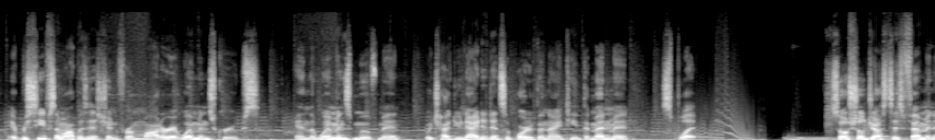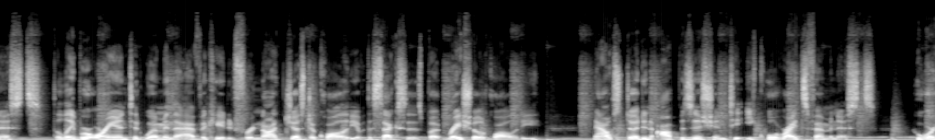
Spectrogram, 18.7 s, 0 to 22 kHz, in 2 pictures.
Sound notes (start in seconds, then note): 7.1 image screeches; 7.8 somber instrumental music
